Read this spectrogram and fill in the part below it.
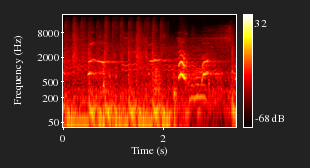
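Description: A protection dog takes her first bite on a bite suit during training, giving close, excited yips, whimpers and short barks in an irregular burst, with a few dull thumps.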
